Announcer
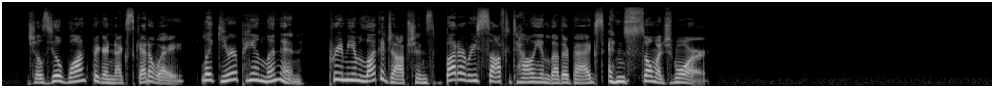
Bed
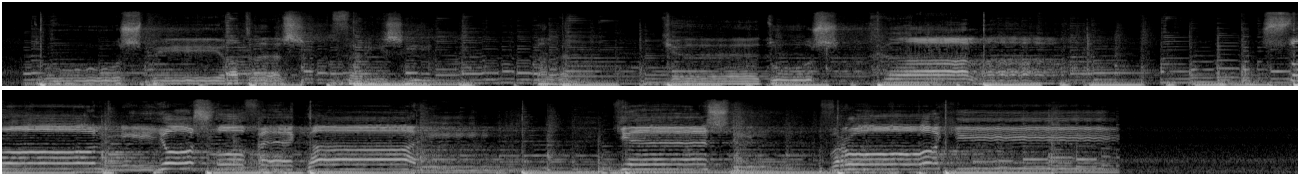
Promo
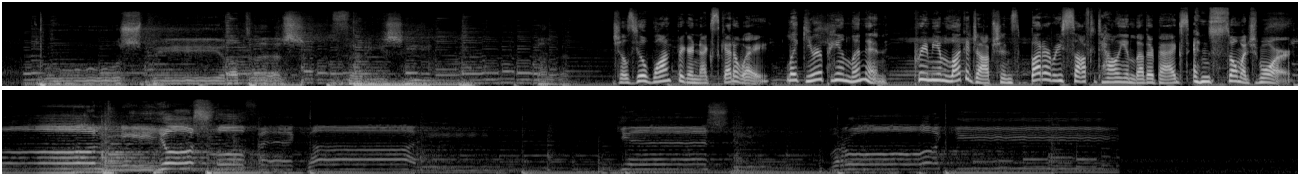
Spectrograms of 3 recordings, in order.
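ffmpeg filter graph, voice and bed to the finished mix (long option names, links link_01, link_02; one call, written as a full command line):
ffmpeg -i stem1.wav -i stem2.wav -filter_complex "[0:a]adelay=5850,volume=2.5dB[link_01];[1:a]volume=13.5dB,afade=type=out:start_time=5.28:duration=0.41:silence=0.188365,afade=type=in:start_time=13.26:duration=0.4:silence=0.16788,afade=type=out:start_time=14.6:duration=1.01:silence=0.188365[link_02];[link_01][link_02]amix=inputs=2:normalize=0" out.wav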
